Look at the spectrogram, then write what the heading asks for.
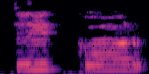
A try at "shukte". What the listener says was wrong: Shukte, si tu t'arrêtes à te, shukte.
